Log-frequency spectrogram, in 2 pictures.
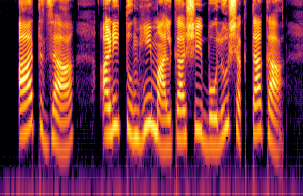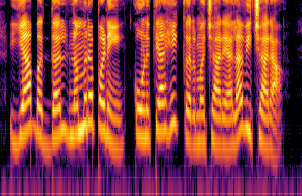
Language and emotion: Marathi, neutral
